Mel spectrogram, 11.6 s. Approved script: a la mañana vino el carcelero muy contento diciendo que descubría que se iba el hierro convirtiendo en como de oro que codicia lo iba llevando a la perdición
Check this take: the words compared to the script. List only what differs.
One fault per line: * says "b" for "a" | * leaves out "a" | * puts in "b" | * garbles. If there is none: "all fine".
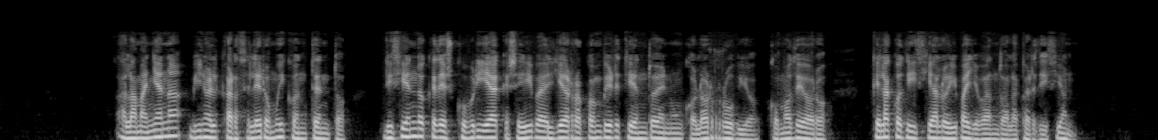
* puts in "un color rubio"
* puts in "la"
